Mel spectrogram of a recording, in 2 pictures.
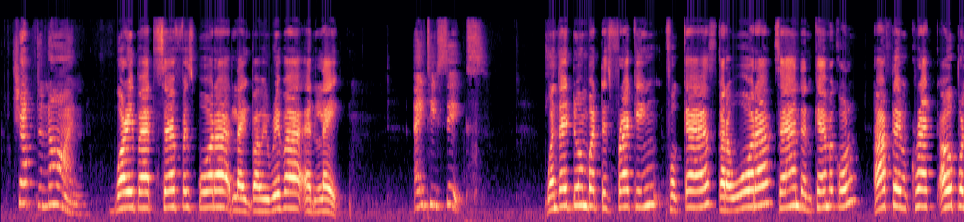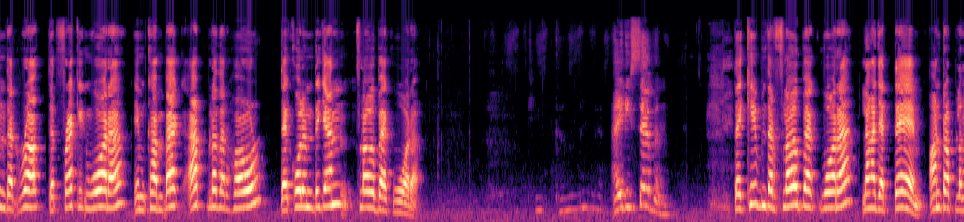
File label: Kriol; Fracking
